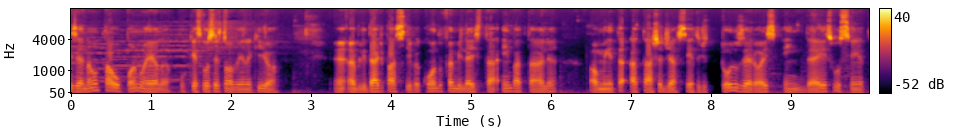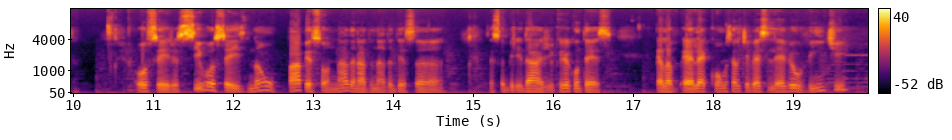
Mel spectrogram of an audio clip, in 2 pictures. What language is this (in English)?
Portuguese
